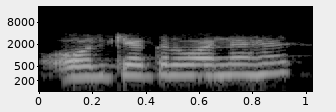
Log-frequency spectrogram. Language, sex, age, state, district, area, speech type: Urdu, female, 18-30, Delhi, Central Delhi, rural, conversation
